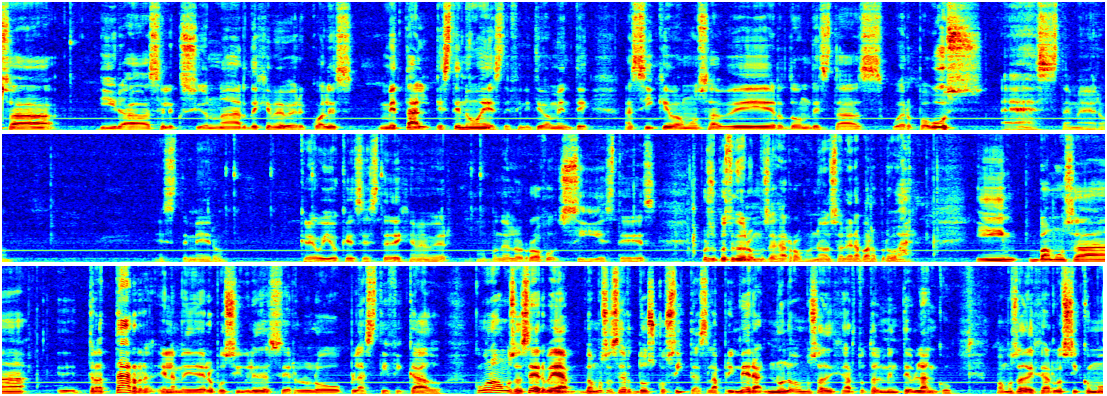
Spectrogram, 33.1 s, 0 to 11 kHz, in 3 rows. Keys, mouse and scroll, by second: 0.1 click, 4.6-7.1 drag, 9.6 click, 11.0-12.5 drag, 13.3 click, 13.8 click, 14.7 click, 15.8 click, 17.8 ctrl+z, 19.2-21.5 middle drag, 21.7 shift+click, 24.4 click, 25.3 scroll down 1, 25.4-26.4 scroll up 1, 26.4 scroll up 1, 26.6 middle click, 29.5 click, 32.6 click.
